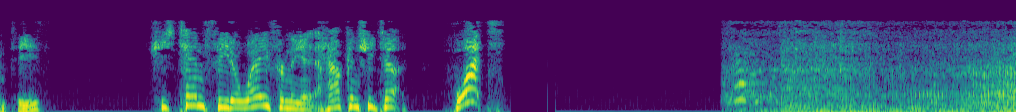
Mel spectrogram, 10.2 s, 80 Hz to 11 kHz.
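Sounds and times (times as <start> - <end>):
speech: 0.0 - 0.5, 1.5 - 5.1
helicopters flying overhead: 8.6 - 10.1.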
